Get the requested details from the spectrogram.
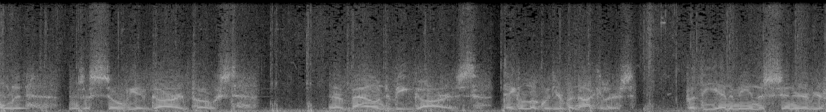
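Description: A horse gallops on a dirt track, its hooves thudding.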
